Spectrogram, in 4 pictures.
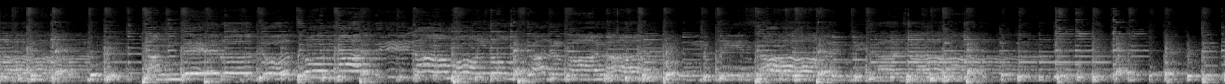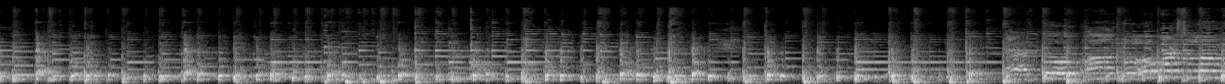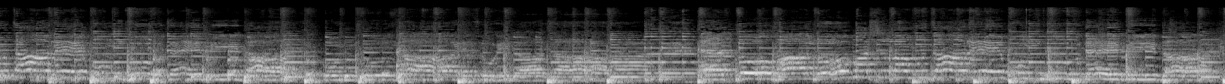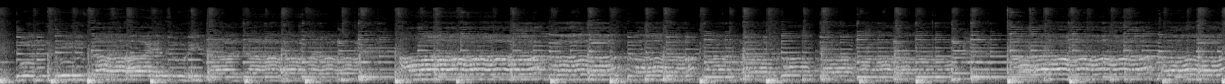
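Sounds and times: men singing folk song: 0.0s - 11.5s, 22.0s - 49.0s
hand percussion beat: 0.0s - 49.0s
ukulele strumming: 0.0s - 49.0s.

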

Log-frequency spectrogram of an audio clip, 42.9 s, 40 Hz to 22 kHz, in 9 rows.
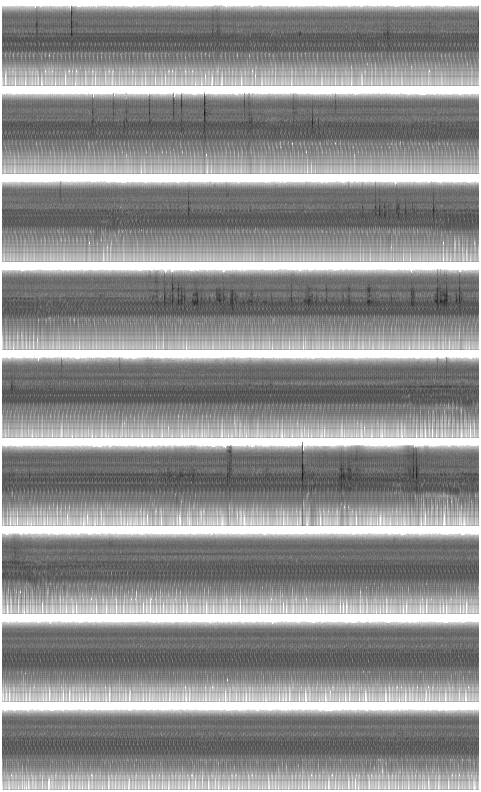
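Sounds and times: steady electrical hum: 0.0s - 32.4s
hands clicking and tapping circuit board: 5.6s - 8.0s.

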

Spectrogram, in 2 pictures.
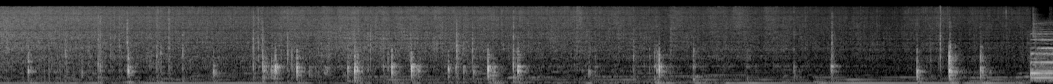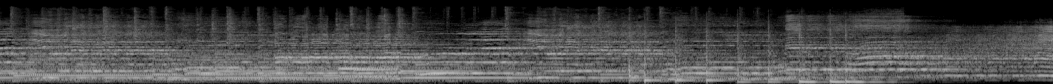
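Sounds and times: clams sizzling in a frying pan: 0.0s - 10.3s
stirring clicks and knocks: 0.2s - 8.5s, 9.2s - 10.0s.

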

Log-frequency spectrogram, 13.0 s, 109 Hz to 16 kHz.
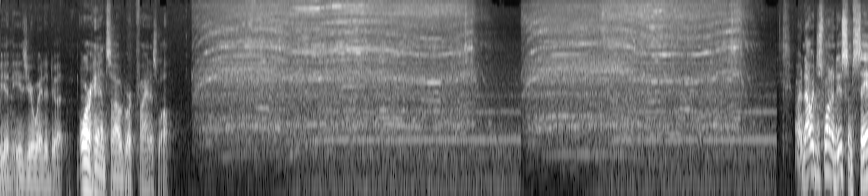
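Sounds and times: miter saw cutting wood: 2.9s - 11.7s.

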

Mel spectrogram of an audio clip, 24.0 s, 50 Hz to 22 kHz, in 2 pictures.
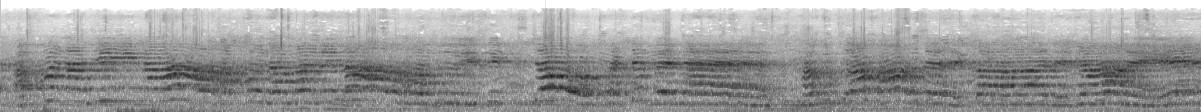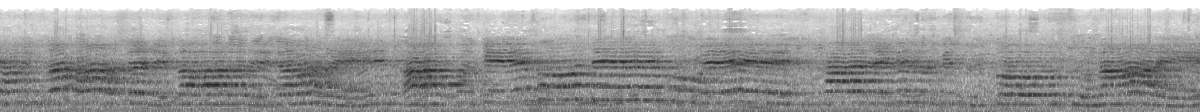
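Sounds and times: girls singing devotional song: 0.0s - 24.0s.

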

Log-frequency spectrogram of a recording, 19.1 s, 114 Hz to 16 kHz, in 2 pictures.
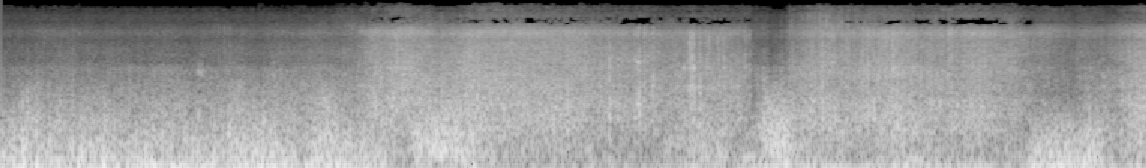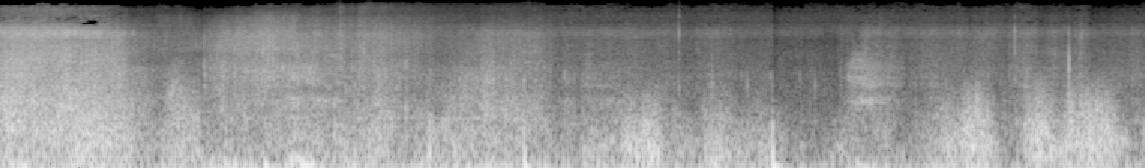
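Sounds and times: wind buffeting microphone: 0.0s - 19.0s
skis hissing on snow: 3.0s - 10.7s.

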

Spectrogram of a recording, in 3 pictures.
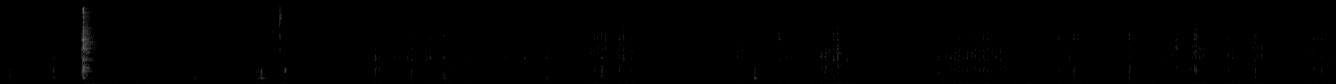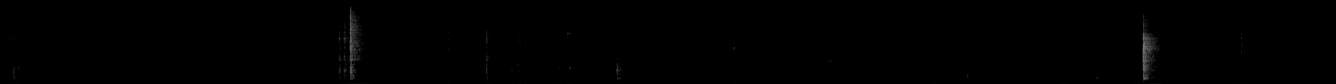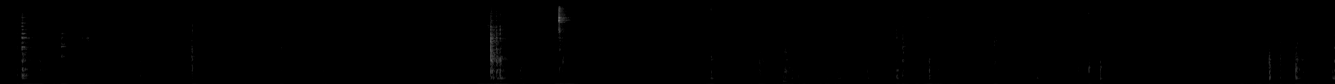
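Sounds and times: faint handling noise: 15.2s - 40.0s.

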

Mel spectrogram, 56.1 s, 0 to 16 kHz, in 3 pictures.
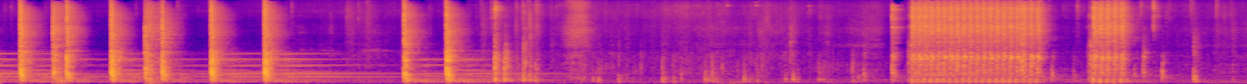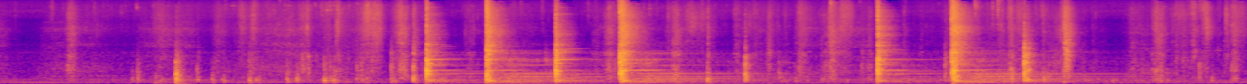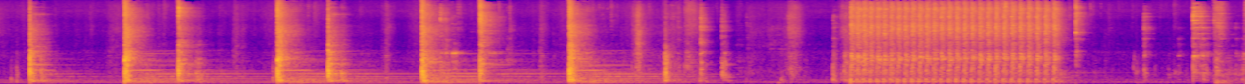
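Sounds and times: hammer blows ringing on steel: 0.0s - 8.2s, 25.1s - 30.1s, 31.8s - 35.1s, 37.8s - 38.6s, 39.2s - 47.7s.

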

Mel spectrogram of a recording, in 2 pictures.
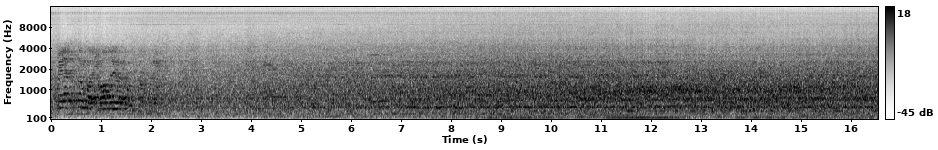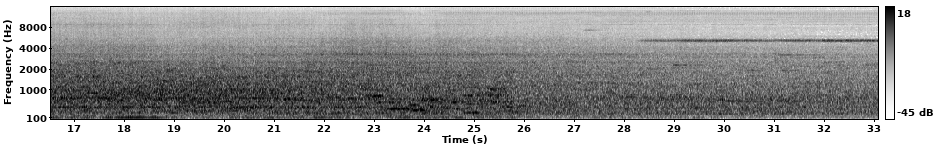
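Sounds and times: train diesel engine running: 0.0s - 33.0s.

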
